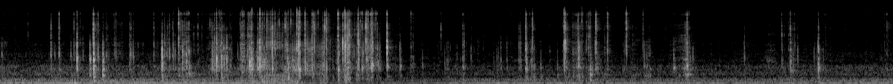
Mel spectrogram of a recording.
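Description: Clear plastic blister tray crackling and clicking as an action figure is pried out of it by hand. The crackling is dense in the first few seconds and thins to scattered clicks later.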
